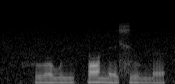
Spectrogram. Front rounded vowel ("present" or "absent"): present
